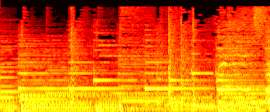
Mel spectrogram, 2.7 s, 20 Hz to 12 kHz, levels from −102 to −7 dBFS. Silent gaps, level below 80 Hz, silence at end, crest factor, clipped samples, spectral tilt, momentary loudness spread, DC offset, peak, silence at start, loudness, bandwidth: none; -36 dBFS; 0 s; 16 dB; under 0.1%; -5.5 dB/octave; 4 LU; under 0.1%; -8 dBFS; 0 s; -25 LUFS; 10.5 kHz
